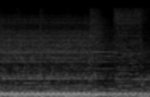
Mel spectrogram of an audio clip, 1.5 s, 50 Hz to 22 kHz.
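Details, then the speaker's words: Freshly built V8 in a Chevelle during cam break-in at raised revs, timing set and floats adjusted, to be raised to 3,000 rpm: steady, deep roar with an even beat, no knocks or ticks; break-in going well. "As you can hear in the background, the car's just screaming away doing the cam braking process. Thankfully, everything is going fantastic."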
